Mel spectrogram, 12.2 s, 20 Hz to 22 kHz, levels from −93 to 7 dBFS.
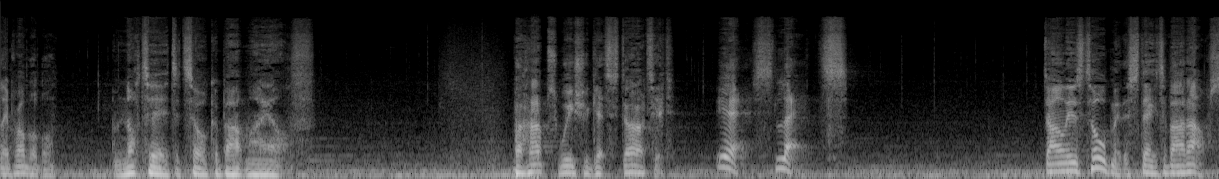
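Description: Nothing stood out as a technical fault anywhere in the recording on listening.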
